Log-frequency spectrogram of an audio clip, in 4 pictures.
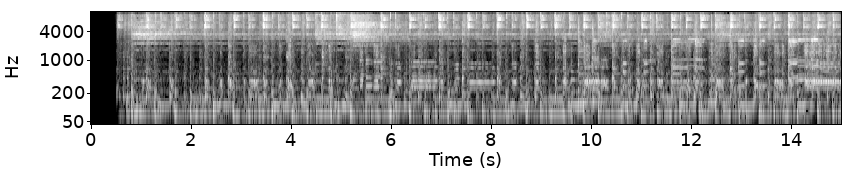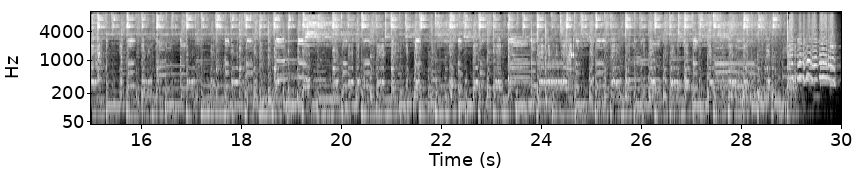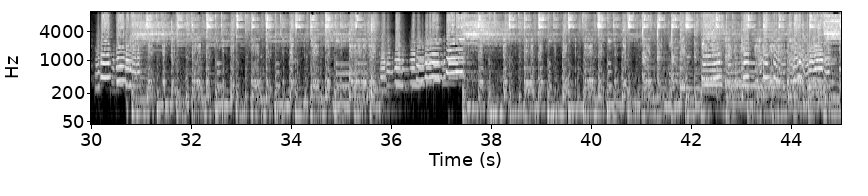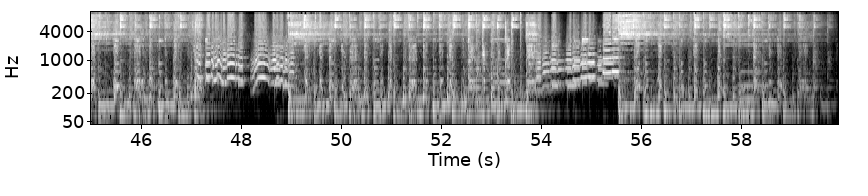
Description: trombone
chitarra
Hammond b3 organ
batteria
